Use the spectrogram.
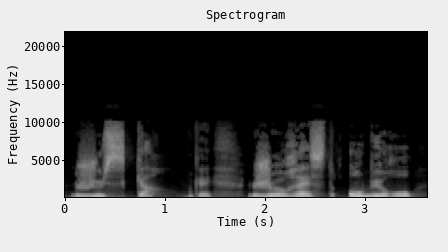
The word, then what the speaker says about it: jusqu'à: Okay, and then phonetically, jusqu'à.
